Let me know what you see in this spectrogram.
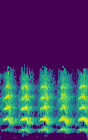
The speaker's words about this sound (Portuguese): Eita! É meu papagaio, desculpem.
